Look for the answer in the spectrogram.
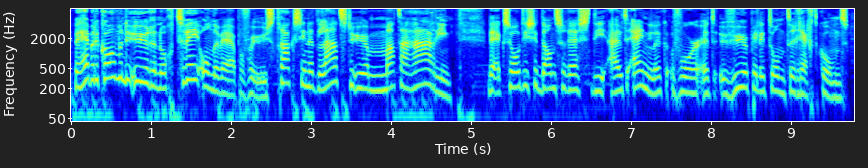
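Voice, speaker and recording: A woman's voice: mid-range voice, lively intonation, moderate pace. A woman hosting a radio programme, presenting with light, wry asides. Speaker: radio host.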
